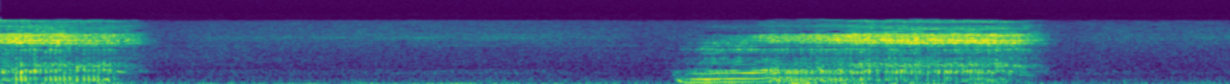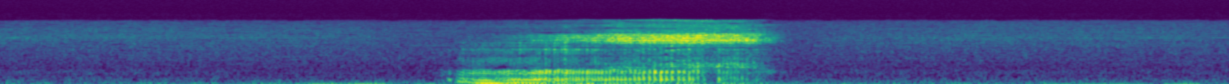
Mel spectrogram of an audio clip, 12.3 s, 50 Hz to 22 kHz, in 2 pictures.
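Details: Loud, rattling snores on each in-breath, about 12 a minute, with quieter breathing out between, recorded during sleep; snoring.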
